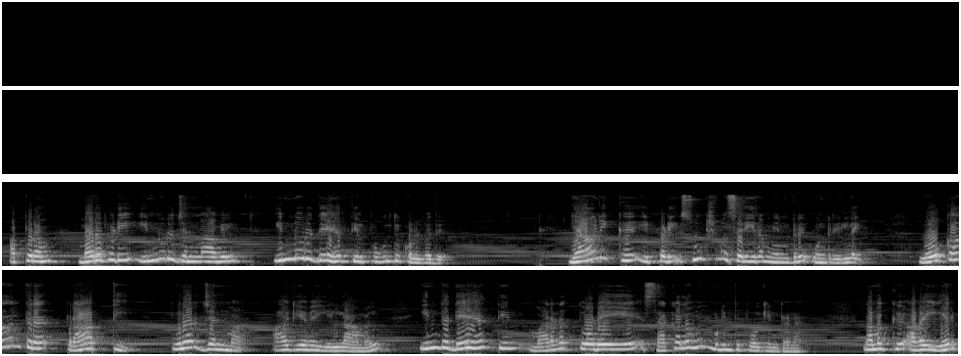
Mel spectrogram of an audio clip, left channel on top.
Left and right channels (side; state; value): left; silent; digital silence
